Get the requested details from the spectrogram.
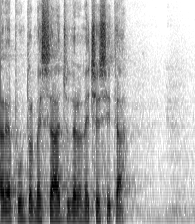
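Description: A middle-aged man speaks with animation into a microphone, close up.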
